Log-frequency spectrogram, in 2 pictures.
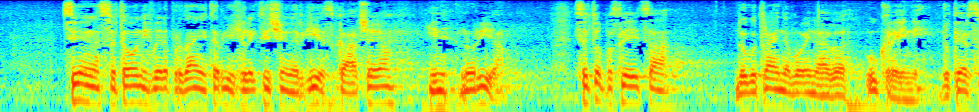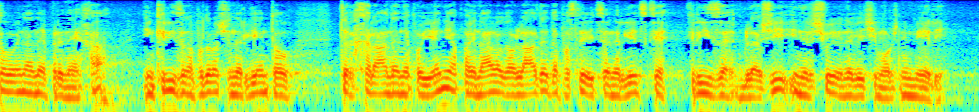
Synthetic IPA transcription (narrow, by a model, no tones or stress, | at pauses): t̪seːnʲɛnasʋɛt̪ɔwnixʋelɛpɾɔd̪aːjnixt̪əɾɡixɛleːk̚t̪ɾit͡ʃnɛːnɛɾɡiːjɛskaːt͡ʃɛjɔinnɔɾija̰ | wsɛt̪oːjɛpɔsleːd̪it̪sa | d̪ɔwɡɔt̪ɾaːjnɛʋoːjnɛʋəukɾajinḭd̪ɔkleɾsɛʋoːjnanɛpɾɛneːxa | iŋkɾiːzanapɔd̪ɾoːt͡ʃjuɛnɛɾɡent̪ɔw | t̪ɛɾxɾaːnɛnɛpɔjeːnjapajɛnaːlɔɡawlaːd̪ɛd̪apɔsleːd̪it̪sɔɛnɛɾɡeːt̪skɛkɾiːzɛblaʒiʔinɾɛʃuːjɛwnaʋeːt͡ʃimoːʒnimeːɾḭ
